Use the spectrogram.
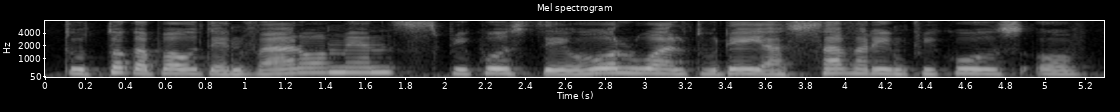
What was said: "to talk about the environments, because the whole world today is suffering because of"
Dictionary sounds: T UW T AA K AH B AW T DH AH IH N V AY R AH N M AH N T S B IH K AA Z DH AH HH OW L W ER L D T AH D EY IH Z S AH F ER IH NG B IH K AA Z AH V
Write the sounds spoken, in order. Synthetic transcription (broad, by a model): T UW T AA K AH B AW T IH N V AY R AH N M AH N T S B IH K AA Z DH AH HH OW L W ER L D T AH D EY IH S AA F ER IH NG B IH K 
